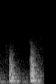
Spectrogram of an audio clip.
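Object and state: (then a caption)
Sound-deadened car roof panel, solid sounding. Two knocks on a car's sheet-metal roof that has been covered with butyl sound-deadening mat. Each gives a short, dull, low-pitched thud that dies away almost immediately, with no ringing. The roof now sounds solid, without the hollow vibration it had before the deadening sheets were applied.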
